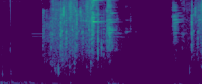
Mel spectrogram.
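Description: Rapid rifle gunfire rings out.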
